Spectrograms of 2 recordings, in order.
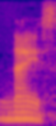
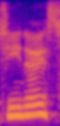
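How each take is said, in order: First: The name starts directly with an N sound. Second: The name starts with a spoken G sound. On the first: The name is read as the rock. "I just pronounced it Nice, as in like the rock" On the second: The G is the first initial of the name. "I always went with G Nice because it's his first initial"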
